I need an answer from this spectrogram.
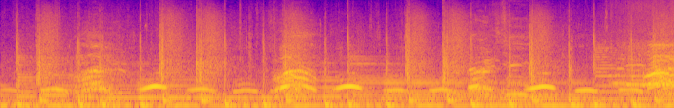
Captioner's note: cadets vocalizing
